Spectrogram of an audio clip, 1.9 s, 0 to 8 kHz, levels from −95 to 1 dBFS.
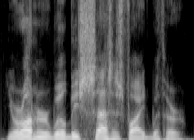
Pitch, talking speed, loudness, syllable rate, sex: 120 Hz, 215 wpm, -18 LUFS, 5.8 syllables/s, male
